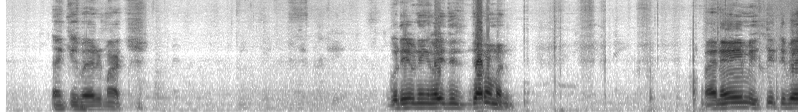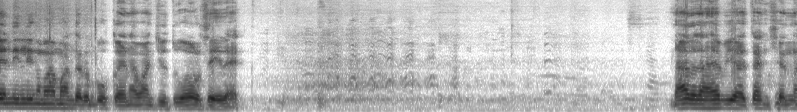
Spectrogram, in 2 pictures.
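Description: An elderly man speaks calmly into a microphone, heard through a loudspeaker, pausing between phrases.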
